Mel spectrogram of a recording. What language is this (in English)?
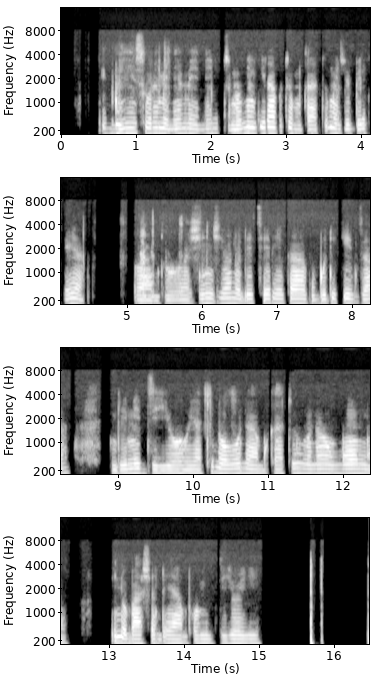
Ndau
